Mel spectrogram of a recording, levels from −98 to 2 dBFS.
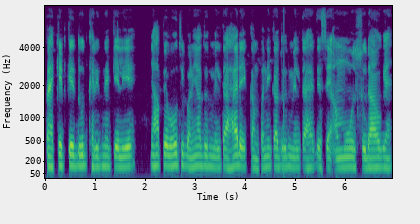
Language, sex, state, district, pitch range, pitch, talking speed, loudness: Hindi, male, Uttar Pradesh, Jalaun, 125-140 Hz, 130 Hz, 225 wpm, -25 LUFS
